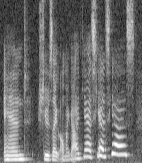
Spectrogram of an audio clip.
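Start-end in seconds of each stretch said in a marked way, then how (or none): 1.2-2.7 rising to much higher; mock-overjoyed acceptance of a proposal; overjoyed yes. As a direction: gush yes over and over.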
